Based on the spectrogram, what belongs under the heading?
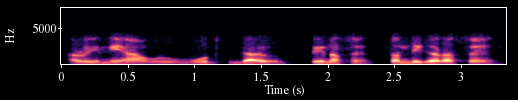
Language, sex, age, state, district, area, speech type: Assamese, male, 60+, Assam, Tinsukia, rural, conversation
